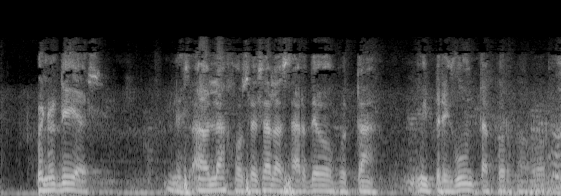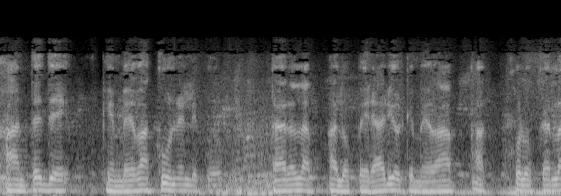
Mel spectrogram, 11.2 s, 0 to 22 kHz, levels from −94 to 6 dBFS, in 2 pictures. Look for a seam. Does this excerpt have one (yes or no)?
no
